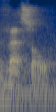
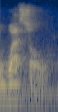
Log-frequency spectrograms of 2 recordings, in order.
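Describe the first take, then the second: First: The word begins with a V sound. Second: The word begins with a W sound. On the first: It is the ordinary pronunciation. "instead of Vessel" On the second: It imitates the character's Russian-accented speech. "he flipped his V's and W's, so it was still Wessel"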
